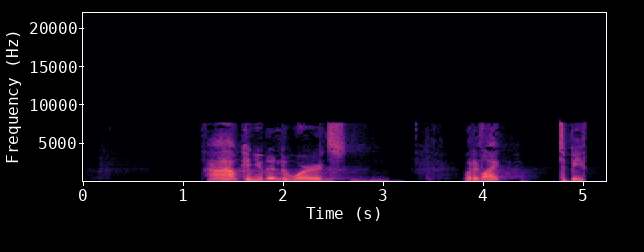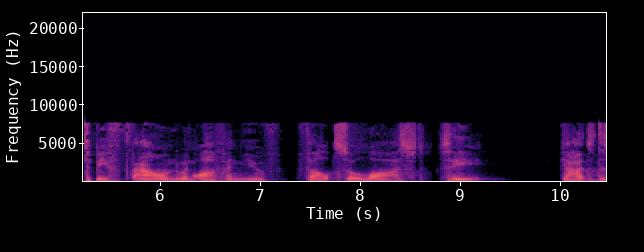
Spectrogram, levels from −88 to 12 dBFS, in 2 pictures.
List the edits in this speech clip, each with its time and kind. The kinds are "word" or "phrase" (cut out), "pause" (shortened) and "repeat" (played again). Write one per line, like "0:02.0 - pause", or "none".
0:01.8 - word
0:04.0 - word
0:05.0 - repeat
0:06.3 - word
0:07.3 - pause
0:08.7 - pause

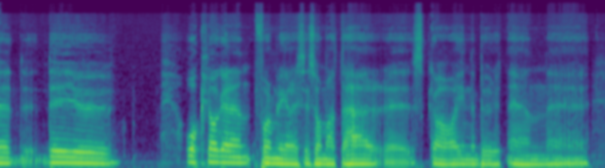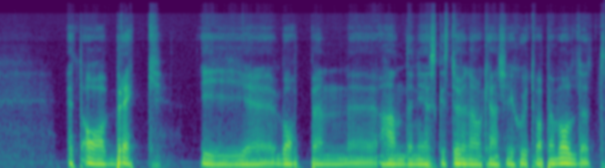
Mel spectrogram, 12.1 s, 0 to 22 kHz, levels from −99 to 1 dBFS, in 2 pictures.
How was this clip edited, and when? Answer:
0:02.5 - word
0:05.1 - word

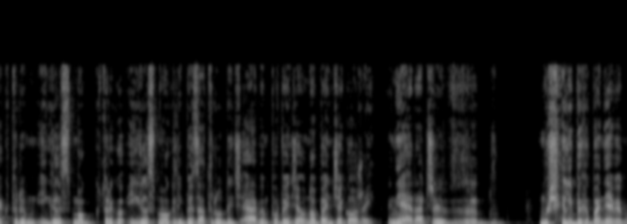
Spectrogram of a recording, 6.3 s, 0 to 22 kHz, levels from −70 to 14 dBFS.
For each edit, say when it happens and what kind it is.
0:03.8 - pause
0:05.3 - pause

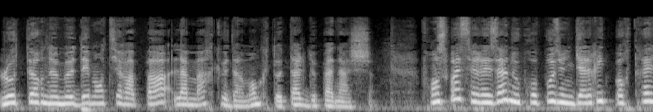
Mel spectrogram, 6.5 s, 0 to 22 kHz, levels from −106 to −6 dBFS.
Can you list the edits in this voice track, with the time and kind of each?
none

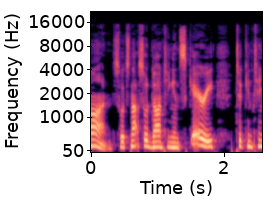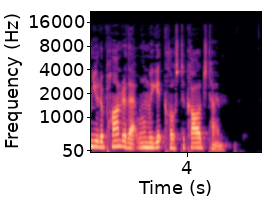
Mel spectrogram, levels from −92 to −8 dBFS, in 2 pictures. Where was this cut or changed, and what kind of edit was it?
none

